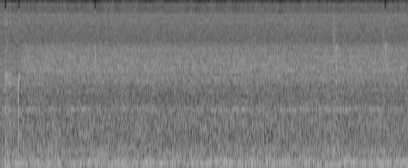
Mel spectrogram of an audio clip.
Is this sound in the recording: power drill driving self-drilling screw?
no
